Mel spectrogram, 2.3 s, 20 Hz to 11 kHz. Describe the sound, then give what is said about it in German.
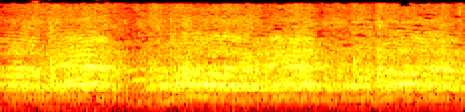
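A large crowd cheers and shouts loudly and continuously, a dense roar of many voices with rising whoops, no single speaker standing out, celebrating the right-wing populist FPÖ's spectacular result in Austria's 2016 federal presidential election. “Der Jubel ist groß, denn diese Wahl hat Geschichte geschrieben.”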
